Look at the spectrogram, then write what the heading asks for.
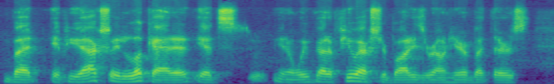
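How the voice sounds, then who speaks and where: With hardly any pauses, a man talks at a fairly quick pace in a fairly low pitch, showing ordinary pitch variation. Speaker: hockey head coach. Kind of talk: press conference. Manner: mumbling.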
